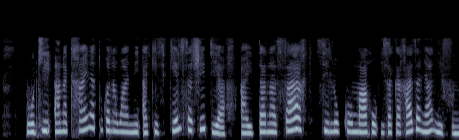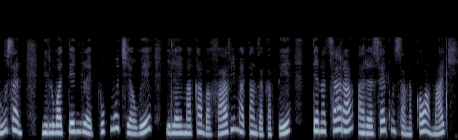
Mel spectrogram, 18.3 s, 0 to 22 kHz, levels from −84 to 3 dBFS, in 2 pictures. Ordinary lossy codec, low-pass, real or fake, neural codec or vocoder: AAC, 32 kbps; 7.2 kHz; real; none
